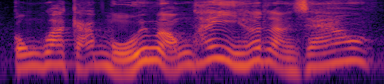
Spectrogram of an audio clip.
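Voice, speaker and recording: Fussy dad, talks super fast, voice jumps all over, soft music behind. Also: male voice, sits high, lively intonation, a little hiss or hum. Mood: questioning. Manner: fast, exasperated, swoops into exclamations. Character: fussy, excitable middle-aged father. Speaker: father. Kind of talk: TV sitcom acting.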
